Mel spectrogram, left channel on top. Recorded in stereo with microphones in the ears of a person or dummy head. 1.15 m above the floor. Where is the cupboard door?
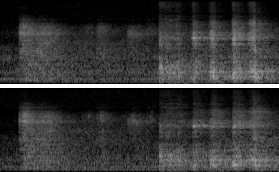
20° left (ahead or behind), 6 m.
